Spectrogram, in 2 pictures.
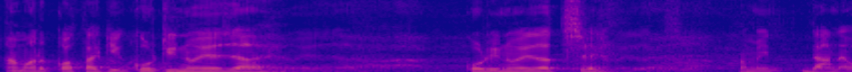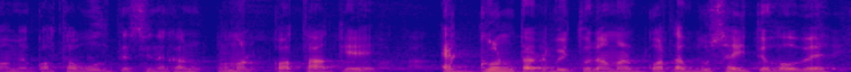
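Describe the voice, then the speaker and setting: A man from Chittagong with a Chittagonian Bengali accent preaching a waz sermon, speaking fast and rising into impassioned shouting with rhetorical questions to the crowd. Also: on the high side, little pitch movement. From Chittagong, Bangladesh. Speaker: Islamic preacher.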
